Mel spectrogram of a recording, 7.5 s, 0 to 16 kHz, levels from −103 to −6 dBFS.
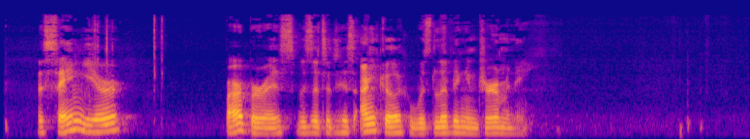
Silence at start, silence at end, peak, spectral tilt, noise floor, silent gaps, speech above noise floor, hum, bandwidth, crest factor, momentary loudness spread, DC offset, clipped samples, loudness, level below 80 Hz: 0.4 s; 2.25 s; -6 dBFS; -5 dB/octave; -78 dBFS; none; 50 dB; none; 11.5 kHz; 24 dB; 10 LU; under 0.1%; under 0.1%; -28 LUFS; -74 dBFS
